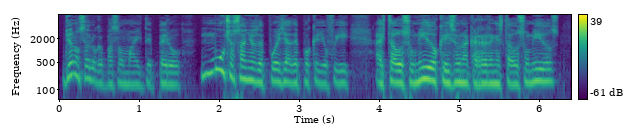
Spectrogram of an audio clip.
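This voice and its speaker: A man's voice: a little high, quick pace, a little mellow, dry recording, studio quality. An older man from Cuba with a Cuban Spanish accent, a singer telling his life story in an interview, with many restarts and fillers. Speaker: guest singer.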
